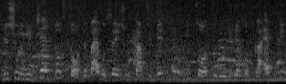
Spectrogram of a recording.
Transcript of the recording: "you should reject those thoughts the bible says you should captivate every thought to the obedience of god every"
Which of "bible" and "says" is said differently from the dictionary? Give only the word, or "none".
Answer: says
